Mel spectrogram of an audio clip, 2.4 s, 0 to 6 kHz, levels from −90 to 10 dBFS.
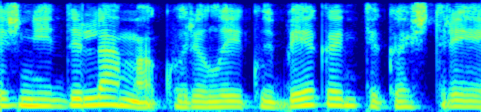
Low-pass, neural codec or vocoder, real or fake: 5.4 kHz; vocoder, 22.05 kHz, 80 mel bands, Vocos; fake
